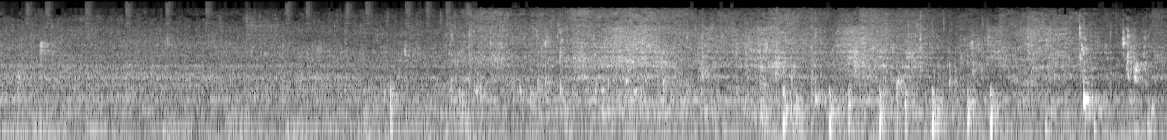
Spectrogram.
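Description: Chicken broth pours into a pot of sizzling tomato rice, a low hiss that swells into splashing and gurgling with scattered bubbling pops and spoon clinks, close and moderately loud, without speech.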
